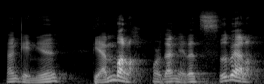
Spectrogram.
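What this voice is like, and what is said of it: Beijing dialect speech. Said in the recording (Chinese): “用北京话说”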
